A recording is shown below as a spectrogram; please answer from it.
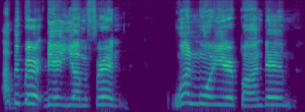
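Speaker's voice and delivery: high, slow Jamaican patois greeting; Jamaican accent. Retold or imitated. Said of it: "You know what they say that Jamaica?".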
